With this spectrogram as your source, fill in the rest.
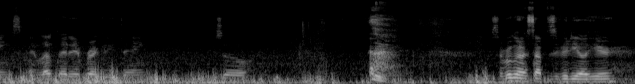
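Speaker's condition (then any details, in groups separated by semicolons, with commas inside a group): No condition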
